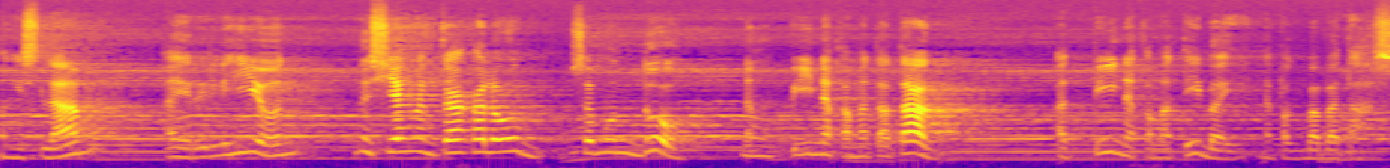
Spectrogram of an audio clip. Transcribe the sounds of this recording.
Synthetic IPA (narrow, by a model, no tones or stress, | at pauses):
ʔɐŋɪslam | ʔɐjɾɛlɪhɪjo̞nː | ɐʃjaŋnɐɡ̚kaːkɐloʔo̞b̚ | sɐmʊnd̪o̞nɐŋpiːnɐkɐmɐt̪ɐt̪aɡ̚ | ʔɐt̪̚piːnɐkɐmɐt̪iːbɐjnɐpɐɡ̚babɐt̪as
